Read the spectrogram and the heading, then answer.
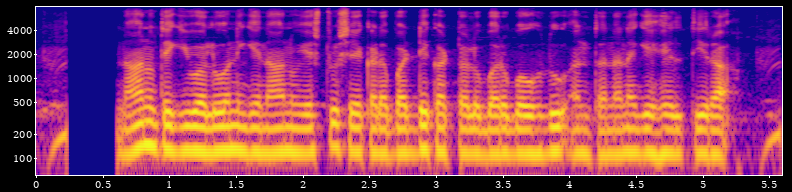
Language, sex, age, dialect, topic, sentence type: Kannada, male, 36-40, Coastal/Dakshin, banking, question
